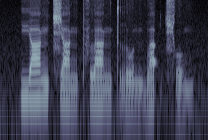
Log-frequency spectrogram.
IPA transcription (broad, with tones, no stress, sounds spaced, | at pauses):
j a˥˩ ŋ t͡ɕ a˧ ŋ pʰ l a˧ ŋ t r o˨˩ n b a˥˩ ʔ t͡ɕʰ o˨˩ m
